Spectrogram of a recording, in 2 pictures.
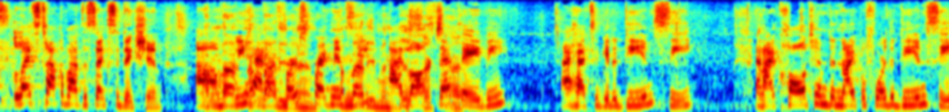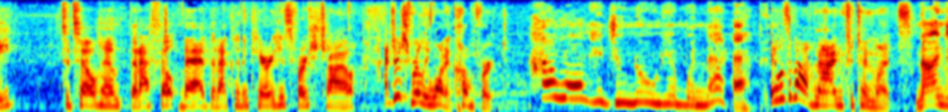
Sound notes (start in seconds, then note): none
